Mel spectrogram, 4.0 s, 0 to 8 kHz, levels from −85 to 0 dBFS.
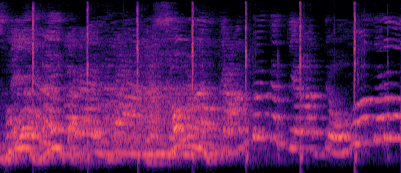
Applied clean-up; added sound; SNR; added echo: none; Tools; 14 dB; reverberation time 0.6 s.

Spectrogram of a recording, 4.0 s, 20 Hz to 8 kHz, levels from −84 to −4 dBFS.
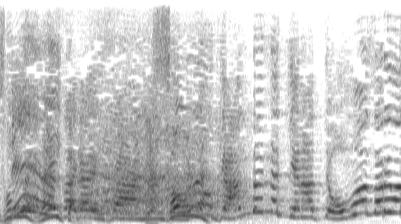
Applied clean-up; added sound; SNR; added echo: none; none; none; none.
